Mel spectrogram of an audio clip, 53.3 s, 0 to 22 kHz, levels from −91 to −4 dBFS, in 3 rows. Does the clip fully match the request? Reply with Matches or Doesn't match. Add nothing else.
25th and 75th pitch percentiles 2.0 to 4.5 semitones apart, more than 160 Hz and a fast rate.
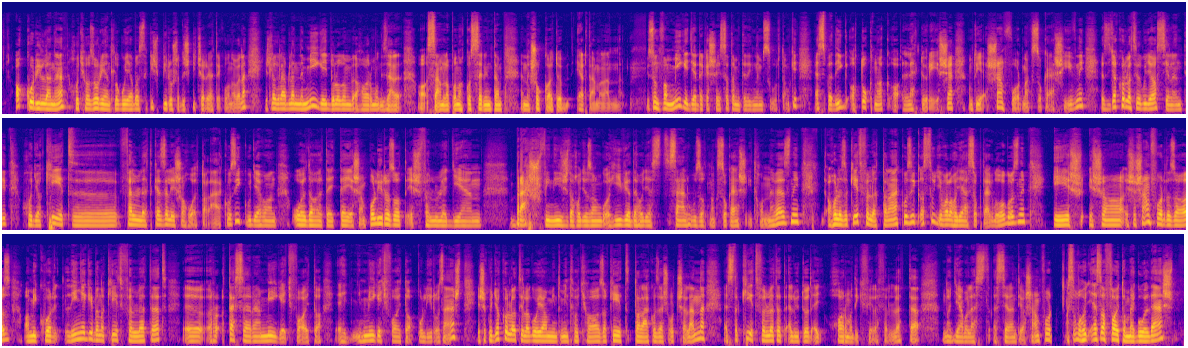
Doesn't match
